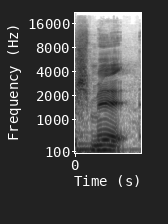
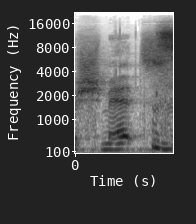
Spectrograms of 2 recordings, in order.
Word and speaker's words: Schmitz: the pronunciation there uh so it's Oliver Schmitz there's a oh there's actually a Schmidt all night all night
